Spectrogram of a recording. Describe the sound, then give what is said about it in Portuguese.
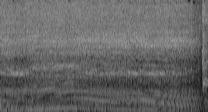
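A Stihl chainsaw engine runs loudly and steadily, its pitch rising and falling slightly as it revs, before a brief sharp change near the end. No one speaks. “O motosserra mais completo da Steel te proporciona leveza, potência e agilidade para o seu trabalho”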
